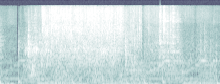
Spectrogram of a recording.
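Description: Shower water running and spraying. It rises about half a second in, is strongest for about two seconds, then eases off, over background music.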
